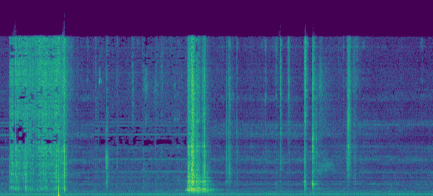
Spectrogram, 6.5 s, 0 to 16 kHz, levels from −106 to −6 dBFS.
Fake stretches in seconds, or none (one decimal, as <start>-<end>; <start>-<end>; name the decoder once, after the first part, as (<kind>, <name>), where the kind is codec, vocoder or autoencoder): 0.9-1.4 (codec, SNAC); 3.0-6.5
